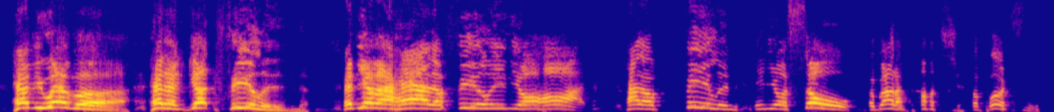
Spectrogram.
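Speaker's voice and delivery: loud, slow, big, belted put-on voice. Quoting his words and doing the voice, a Jimmy Valiant voice. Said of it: "I wanted to do the voice".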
